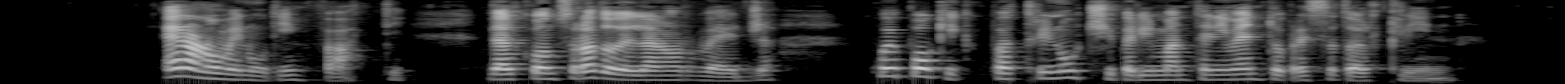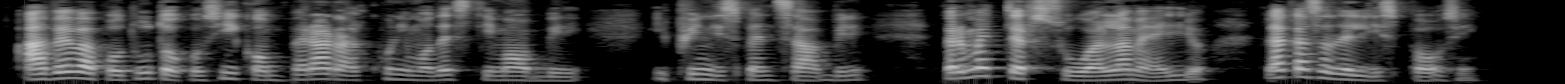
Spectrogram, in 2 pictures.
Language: Italian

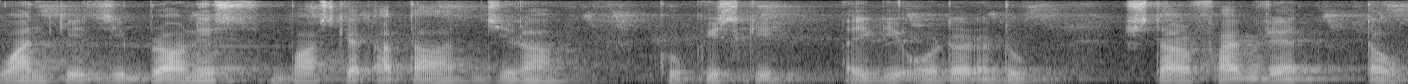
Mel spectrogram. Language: Manipuri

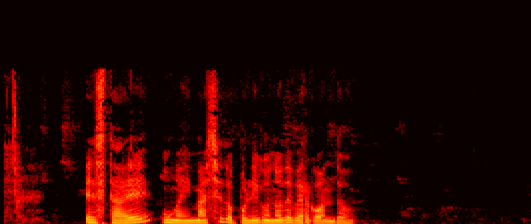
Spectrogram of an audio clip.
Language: Galician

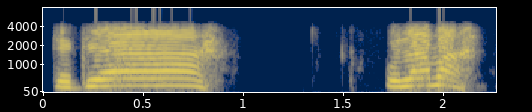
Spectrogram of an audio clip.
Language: Assamese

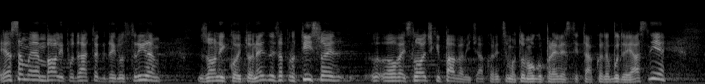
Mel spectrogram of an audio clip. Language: Croatian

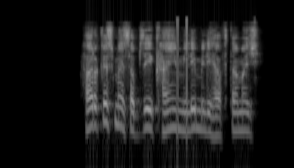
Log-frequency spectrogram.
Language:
Indus Kohistani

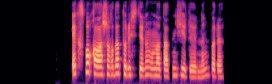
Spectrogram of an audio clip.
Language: Kazakh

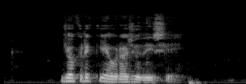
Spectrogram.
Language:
Catalan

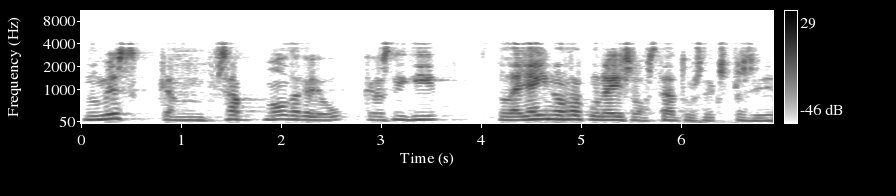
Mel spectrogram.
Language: Catalan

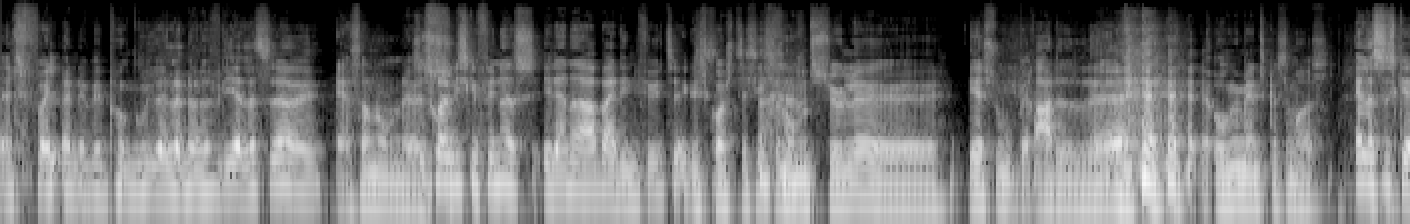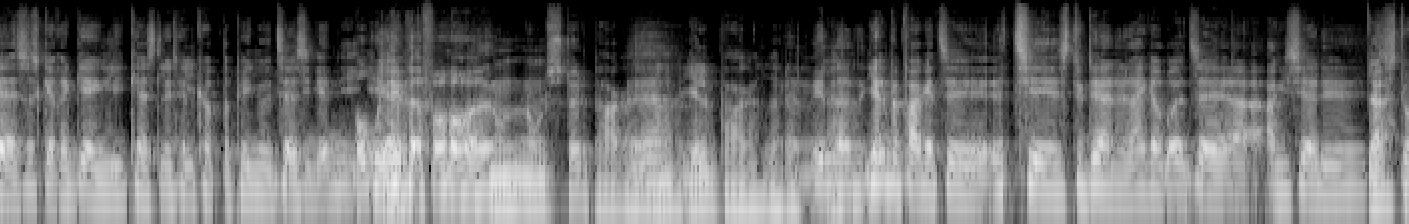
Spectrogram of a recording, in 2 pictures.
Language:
Danish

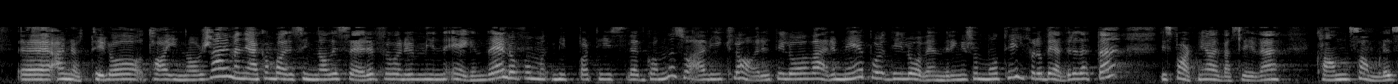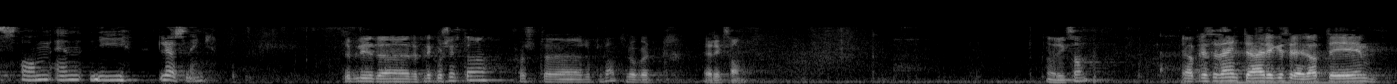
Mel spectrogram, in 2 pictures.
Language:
Norwegian Bokmål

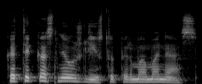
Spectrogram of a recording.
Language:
Lithuanian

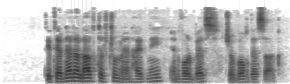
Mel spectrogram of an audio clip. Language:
Armenian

